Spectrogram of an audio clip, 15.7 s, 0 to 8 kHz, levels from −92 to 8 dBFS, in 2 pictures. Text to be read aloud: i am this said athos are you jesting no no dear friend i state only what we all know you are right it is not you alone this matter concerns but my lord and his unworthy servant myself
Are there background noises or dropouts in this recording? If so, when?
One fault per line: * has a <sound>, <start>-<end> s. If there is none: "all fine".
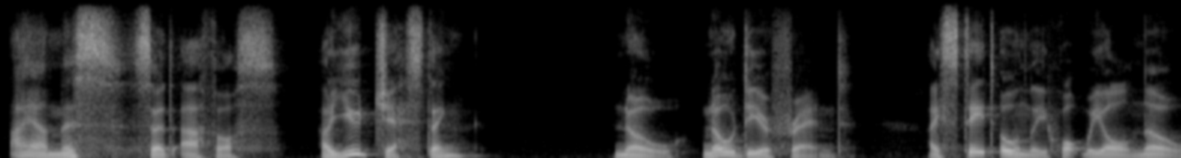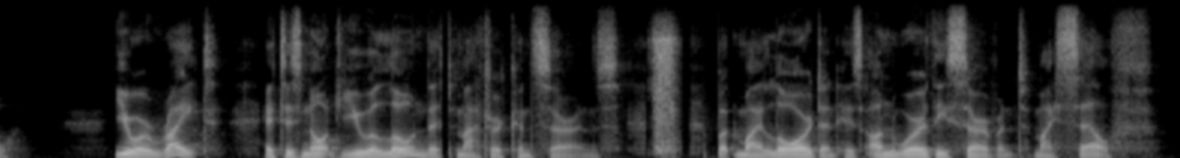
* has a dropout, 10.8-10.9 s
* has a sniff, 12.2-12.4 s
